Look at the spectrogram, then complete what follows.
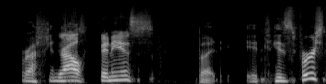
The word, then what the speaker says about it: Fiennes: How do we pronounce it? Phineas? Ralph Fiennes. Ralph Fiennes.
